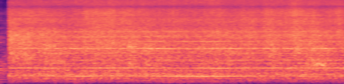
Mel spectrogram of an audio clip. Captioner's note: loud vacuuming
